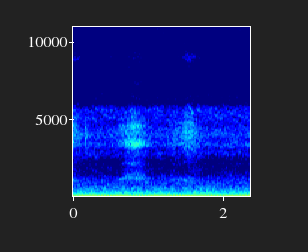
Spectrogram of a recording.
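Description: Ford Mondeo 1.6 TDCi diesel engine idling steadily, a low rumble heard from inside the car.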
